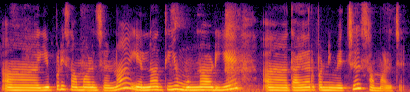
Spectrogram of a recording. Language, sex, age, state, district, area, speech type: Tamil, female, 18-30, Tamil Nadu, Tiruppur, urban, spontaneous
